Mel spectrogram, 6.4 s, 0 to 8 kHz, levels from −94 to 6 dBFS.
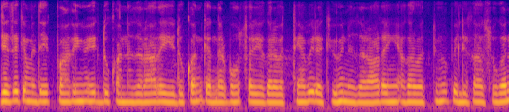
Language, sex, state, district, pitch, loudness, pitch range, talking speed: Hindi, female, Bihar, Katihar, 190 Hz, -17 LUFS, 185-195 Hz, 300 wpm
